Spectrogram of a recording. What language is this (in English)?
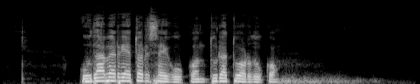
Basque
